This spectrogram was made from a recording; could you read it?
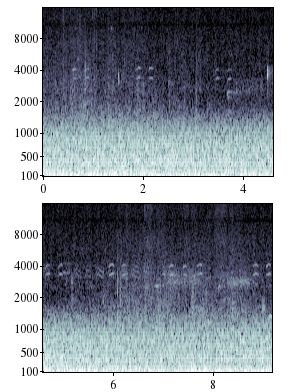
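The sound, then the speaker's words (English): Faint white-winged crossbill calls: short, high chip notes repeated irregularly throughout, sitting above a steady, low rumbling background noise, as one crossbill flies over and another calls. “Here we go, white wing crossbill. One flew over, another one's calling.”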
